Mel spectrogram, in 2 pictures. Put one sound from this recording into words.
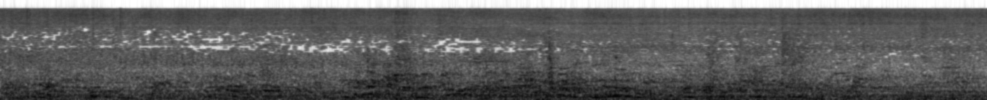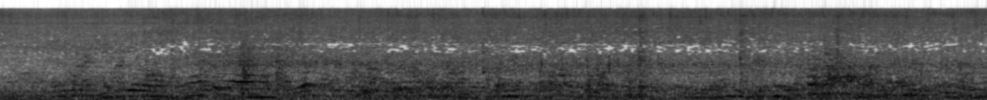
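Metal tongs clink and scrape against a grill plate.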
